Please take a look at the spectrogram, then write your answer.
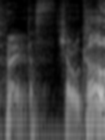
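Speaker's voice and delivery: normal talking voice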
